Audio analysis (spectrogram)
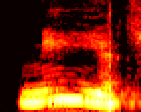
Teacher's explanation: Yəni iki y-nı da tələffüz eləyirsiz. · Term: qoşa y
